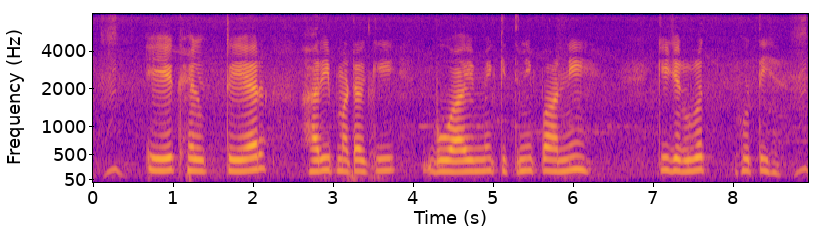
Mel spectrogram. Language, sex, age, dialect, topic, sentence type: Hindi, female, 25-30, Awadhi Bundeli, agriculture, question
